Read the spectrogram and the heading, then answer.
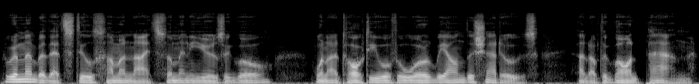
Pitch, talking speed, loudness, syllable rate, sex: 85 Hz, 225 wpm, -18 LUFS, 5.5 syllables/s, male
